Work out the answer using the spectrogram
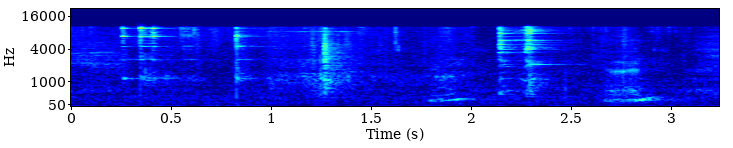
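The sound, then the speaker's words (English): A spatula scrapes around the sides of a bowl of pancake batter, making faint scraping sounds and light clinks that recur several times across a quiet background. “I'm going to give you a spatula. Okay. So that you can take the spatula and clean okay. the sides of the bowl okay. so that we don't end up with any lumps.”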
